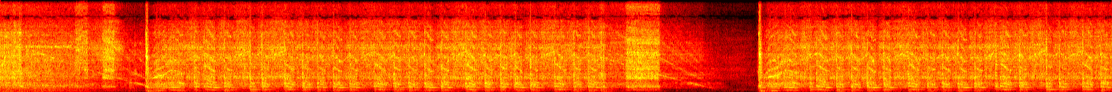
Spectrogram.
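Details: Old Jeep YJ, carb rebuilt, dry bowls primed with carb cleaner, fresh battery: cranks, catches, runs with a busy uneven mid-range note, stumbles and dies, then restarts; rough first start on a dry carb.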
